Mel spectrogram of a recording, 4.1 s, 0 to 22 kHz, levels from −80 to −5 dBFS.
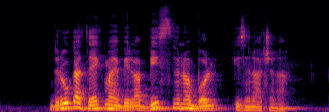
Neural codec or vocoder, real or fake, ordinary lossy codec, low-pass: vocoder, 44.1 kHz, 128 mel bands every 256 samples, BigVGAN v2; fake; none; 19.8 kHz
